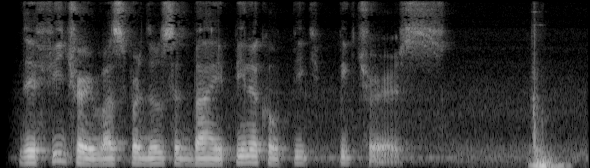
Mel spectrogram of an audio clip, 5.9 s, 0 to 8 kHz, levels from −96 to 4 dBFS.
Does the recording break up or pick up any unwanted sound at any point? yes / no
yes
